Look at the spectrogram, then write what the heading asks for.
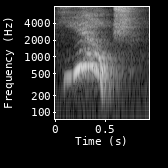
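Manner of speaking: high, loud yelp of pain; sharp yelp. Acted. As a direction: yelp as the nails dig in. Narrator's nails dig in.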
